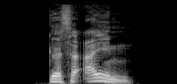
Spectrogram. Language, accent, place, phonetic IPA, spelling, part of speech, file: German, Germany, Berlin, [ˌɡœsə ˈaɪ̯n], gösse ein, verb, De-gösse ein.ogg
- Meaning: first/third-person singular subjunctive II of eingießen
